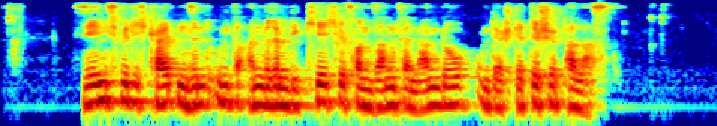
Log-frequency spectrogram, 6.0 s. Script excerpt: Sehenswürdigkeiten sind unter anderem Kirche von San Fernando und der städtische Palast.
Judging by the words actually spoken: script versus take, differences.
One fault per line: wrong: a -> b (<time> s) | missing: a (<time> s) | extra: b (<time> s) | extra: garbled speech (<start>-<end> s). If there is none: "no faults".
extra: die (2.4 s)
